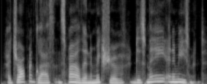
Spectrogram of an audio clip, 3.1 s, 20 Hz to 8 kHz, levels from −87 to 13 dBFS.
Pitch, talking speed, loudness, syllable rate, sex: 225 Hz, 250 wpm, -16 LUFS, 7.5 syllables/s, female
